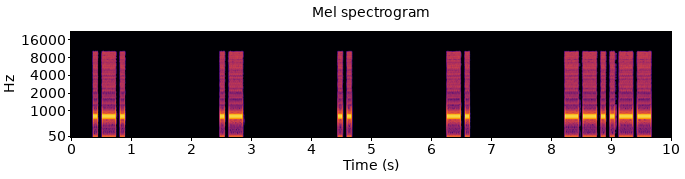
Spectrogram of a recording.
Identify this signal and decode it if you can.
Morse code, heard as a keyed tone, about 16 wpm, spaced as for 5 wpm, 800 Hz. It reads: RAIN,
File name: Weather Sets / Weather Sets-mp3s / Weather 5 5 @5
